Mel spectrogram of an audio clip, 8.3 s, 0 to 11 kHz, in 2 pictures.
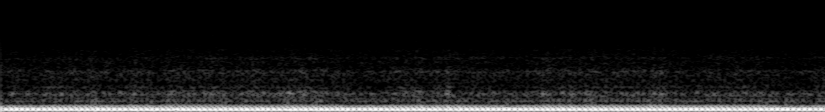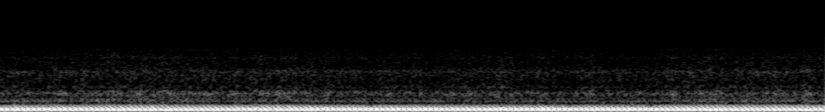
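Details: Can-Am Maverick R with Evolution Powersports flex-fuel system, cold start and run on tested 85% E85 (meter read up to 82%): steady deep rumble holding constant even note, no misses, knocks or hunting; normal.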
